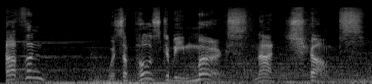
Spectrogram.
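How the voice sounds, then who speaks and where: A man's voice: high-pitched, big pitch swings, slow, bright, forceful tone, breathy edge, faint music behind, heavily acted. An actor, a man, playing a greedy, scheming pig mercenary in a video game cutscene, sneering and mocking. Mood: grumbling, scornful.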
